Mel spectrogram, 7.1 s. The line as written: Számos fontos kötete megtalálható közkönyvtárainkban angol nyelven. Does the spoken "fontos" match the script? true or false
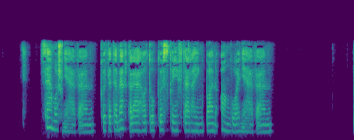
false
